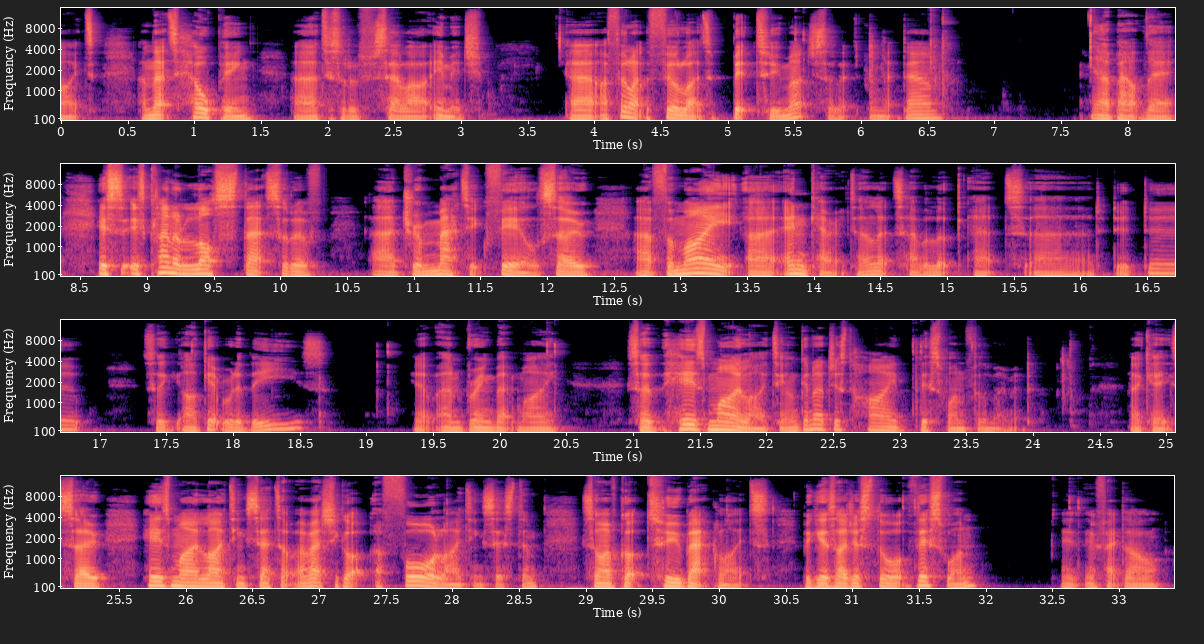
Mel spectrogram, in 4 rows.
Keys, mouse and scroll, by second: 4.1 click, 5.5-8.5 drag, 17.8 click, 20.4 click, 23.1 click, 24.3 h, 25.7-26.9 middle drag, 26.9-28.7 scroll up 1, 28.7-29.5 middle drag, 29.5 click, 30.0-31.3 middle drag, 31.3 click, 32.6 click.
